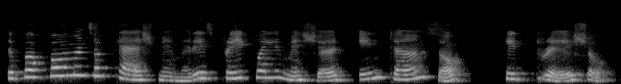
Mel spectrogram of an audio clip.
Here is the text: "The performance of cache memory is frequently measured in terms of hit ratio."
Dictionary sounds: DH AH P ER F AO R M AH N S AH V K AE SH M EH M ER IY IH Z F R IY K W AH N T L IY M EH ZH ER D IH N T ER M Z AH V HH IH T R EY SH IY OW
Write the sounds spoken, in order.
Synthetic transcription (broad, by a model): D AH P ER F AO R M AH N S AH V K AE SH M EH M ER IY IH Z F R IY K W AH N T L IY M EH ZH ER D IH N T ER M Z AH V HH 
